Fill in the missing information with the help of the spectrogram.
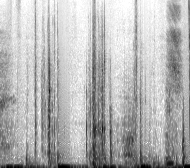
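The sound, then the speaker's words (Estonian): A window being opened, with a series of sharp clicks and knocks followed by rattling and scraping, moderately loud and irregular, with no one talking over it. “ma teen akna lahti.”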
